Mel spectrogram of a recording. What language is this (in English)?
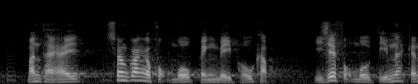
Cantonese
